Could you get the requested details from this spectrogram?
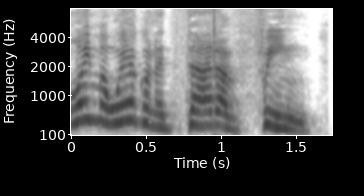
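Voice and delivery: ordinary delivery

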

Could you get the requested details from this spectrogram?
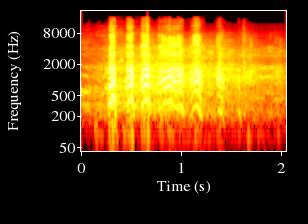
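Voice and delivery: high, loud burst of laughter. Real, not acted. Speaker after her made-up Aromat joke, loud laugh. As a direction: crack up at your own line.

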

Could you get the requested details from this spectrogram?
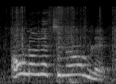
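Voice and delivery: high coaxing pet voice. Real, not acted. Owner coaxing her rat out of hiding, high baby talk. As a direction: coax her out, sweet and high.

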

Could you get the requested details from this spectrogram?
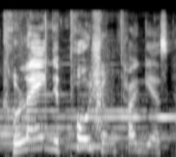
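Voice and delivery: thrilled shout of victory; excited. Real, not acted. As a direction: cheer the level up. Levels up in game.

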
